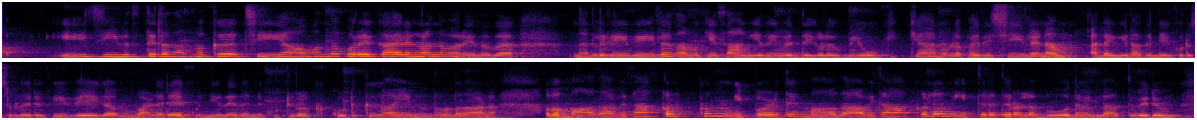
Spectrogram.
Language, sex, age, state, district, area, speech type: Malayalam, female, 30-45, Kerala, Idukki, rural, spontaneous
